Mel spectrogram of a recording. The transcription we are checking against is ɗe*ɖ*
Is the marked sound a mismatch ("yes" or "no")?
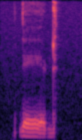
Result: no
